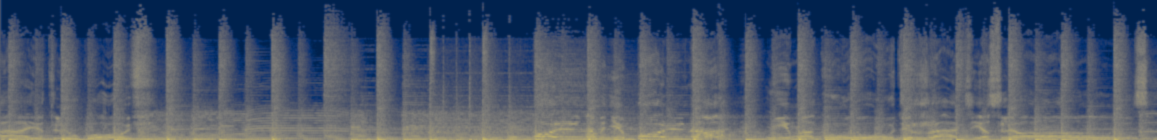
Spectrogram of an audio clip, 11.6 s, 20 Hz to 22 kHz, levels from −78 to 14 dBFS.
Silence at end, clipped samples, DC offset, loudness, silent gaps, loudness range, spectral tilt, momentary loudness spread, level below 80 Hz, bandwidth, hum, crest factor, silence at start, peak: 0 s; under 0.1%; under 0.1%; -12 LUFS; none; 3 LU; -5 dB/octave; 4 LU; -20 dBFS; over 20 kHz; none; 12 dB; 0 s; 0 dBFS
